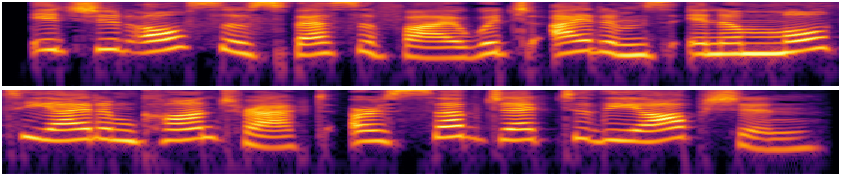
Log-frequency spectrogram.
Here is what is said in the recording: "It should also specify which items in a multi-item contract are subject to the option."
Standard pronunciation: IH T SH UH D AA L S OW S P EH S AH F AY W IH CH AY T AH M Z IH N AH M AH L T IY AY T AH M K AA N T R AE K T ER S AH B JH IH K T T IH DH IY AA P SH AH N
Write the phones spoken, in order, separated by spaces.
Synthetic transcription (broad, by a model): IH T SH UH D AA L S OW S P EH S AH F AY W IH CH AY T AH M Z IH N AH M AH L T IY AY T AH M K AA N T R AE K T ER S AH B JH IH K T T IH DH IY AA P SH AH N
